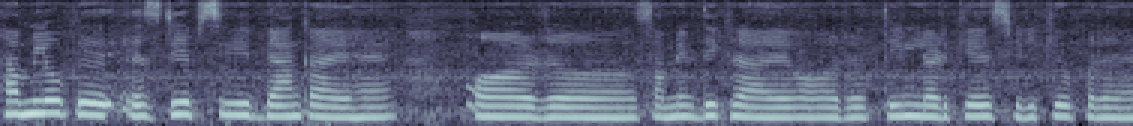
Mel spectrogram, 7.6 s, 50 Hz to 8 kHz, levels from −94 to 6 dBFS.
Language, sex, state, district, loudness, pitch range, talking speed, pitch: Hindi, female, Uttar Pradesh, Hamirpur, -21 LUFS, 200-225 Hz, 135 wpm, 210 Hz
